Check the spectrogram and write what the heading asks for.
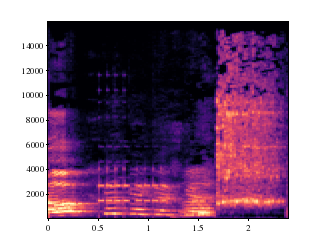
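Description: Mostly voices: talk and laughter from the players, then a short burst of noise near the end.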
